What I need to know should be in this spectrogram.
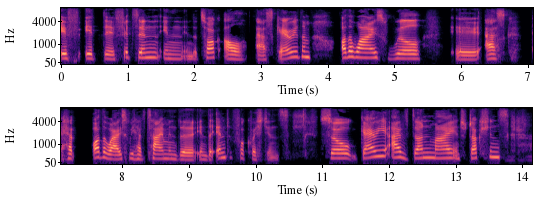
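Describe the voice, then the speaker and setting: A woman speaks fairly slowly in a fairly high pitch with a bright, sharp tone, ordinary pitch variation and big swings in loudness. The recording is very clean with a silent background and a dry, close sound with no echo. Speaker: online investor community host. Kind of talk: interview. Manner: halting, many restarts.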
